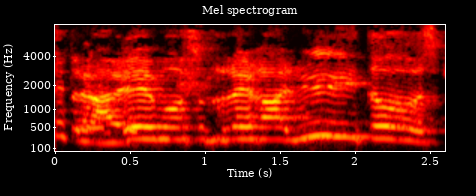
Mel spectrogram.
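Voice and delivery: slow, loud distorted voice; lightly mimicking a voice changer; voice distorter. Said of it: "con el distorsionador de voz".

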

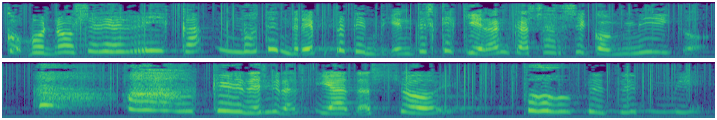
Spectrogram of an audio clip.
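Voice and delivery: put-on weepy girl bidding goodbye; tearful milkmaid. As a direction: sob through the farewells. Milkmaid weeps her losses. (lecherita llorosa)

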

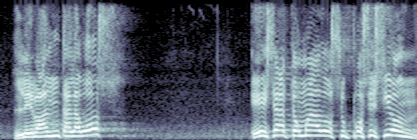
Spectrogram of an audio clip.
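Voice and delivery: high, loud calling voice, as a woman crying out in the street; Lady Wisdom calling out. Acted. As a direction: lift the voice high and call to the crowd. (la señora sabiduría llamando a voz en cuello, aguda y fuerte)

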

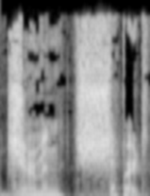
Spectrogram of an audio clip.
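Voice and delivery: normal talking voice

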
